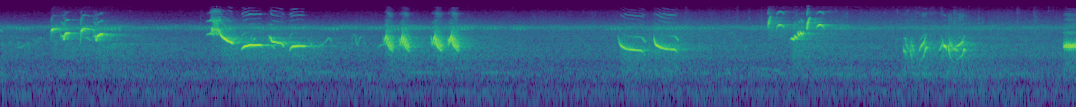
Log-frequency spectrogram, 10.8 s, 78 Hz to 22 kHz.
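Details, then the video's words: A Brown Thrasher sings for 40 seconds without repeating itself once, a string of varied, rich phrases, some doubled, with short pauses between bursts, over a steady high insect drone. "that was a brown thrasher singing for 40 seconds and it did not repeat itself once during that time"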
